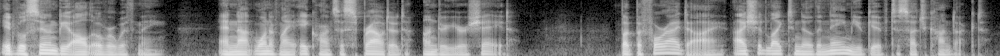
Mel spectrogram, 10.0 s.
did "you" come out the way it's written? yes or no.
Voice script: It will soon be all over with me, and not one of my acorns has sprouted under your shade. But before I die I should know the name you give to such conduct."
yes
